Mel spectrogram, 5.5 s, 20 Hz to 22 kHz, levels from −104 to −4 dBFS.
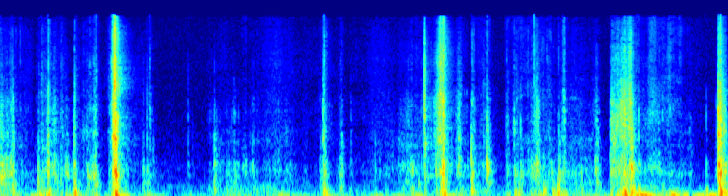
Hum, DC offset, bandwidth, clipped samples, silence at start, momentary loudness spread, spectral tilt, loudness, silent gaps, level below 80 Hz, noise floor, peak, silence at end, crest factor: none; under 0.1%; 16.5 kHz; under 0.1%; 0 s; 22 LU; -3 dB/octave; -37 LUFS; none; -46 dBFS; -61 dBFS; -6 dBFS; 0 s; 32 dB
